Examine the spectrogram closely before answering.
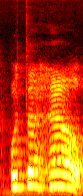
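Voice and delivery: high startled what the hell; shocked outburst. Retold or imitated. Billy reacting in retold scene.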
